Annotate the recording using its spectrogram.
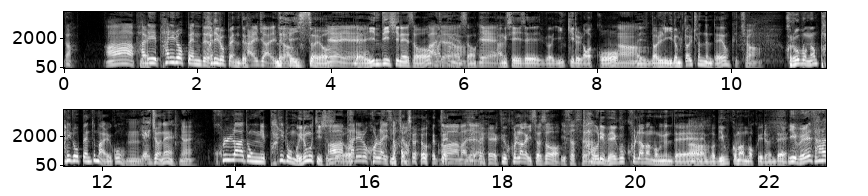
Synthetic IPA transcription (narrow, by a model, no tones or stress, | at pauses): da̰ | apʰaeipʰaɾiɾop͈endɯaɾiɾop͈e̞ndɯaɭd͡ʑoaɭneis͈ʌjoejene̞indiɕʰine̞s̬ʰʌaatʰoŋe̞sʰʌjetaŋɕʰiid͡ʑe̞mʌink͈iɾɯɾʌk͈oenʌʎːiːɾɯmɯɭt͈ʌɭt͡ɕʰʌnːɯnde̞jokɯt͡ɕʰo̰ | kɯɾobomjʌnpʰaɾiɾop͈e̞ndɯma̰ɭɡoje̞d͡ʑʌne̞e | kʰoɭːadoŋɲipʰaɾiɾomwʌiɾʌnɡʌt͈ois͈ʌs͈ʌjoaɾiɾokʰoɭːaismad͡ʑajok͈ɯt͈emad͡ʑjekɯkʰoɭːaɣais͈ʌs̬ʰʌis͈ʌs͈ʌjʰauɾiwe̞ɡuk̚kʰoɭːamanmʌŋnɯnde̞mʌmiɡuk͈ʌmanmʌk͈oiɾʌnɯnde̞iwesʰaɾa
